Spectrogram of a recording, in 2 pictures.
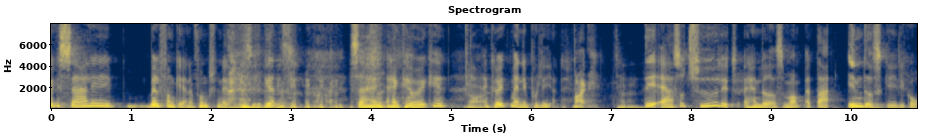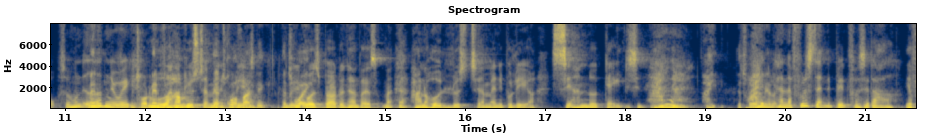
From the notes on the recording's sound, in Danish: Afsnittet er optaget live på Hotel Cecil den 1.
